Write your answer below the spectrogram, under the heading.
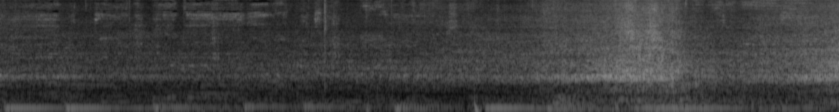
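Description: Steady traffic on a busy road rumbles from inside a taxi, a deep low engine drone with passing cars swelling and fading, and a louder hissing whoosh of a vehicle going by near the end.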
